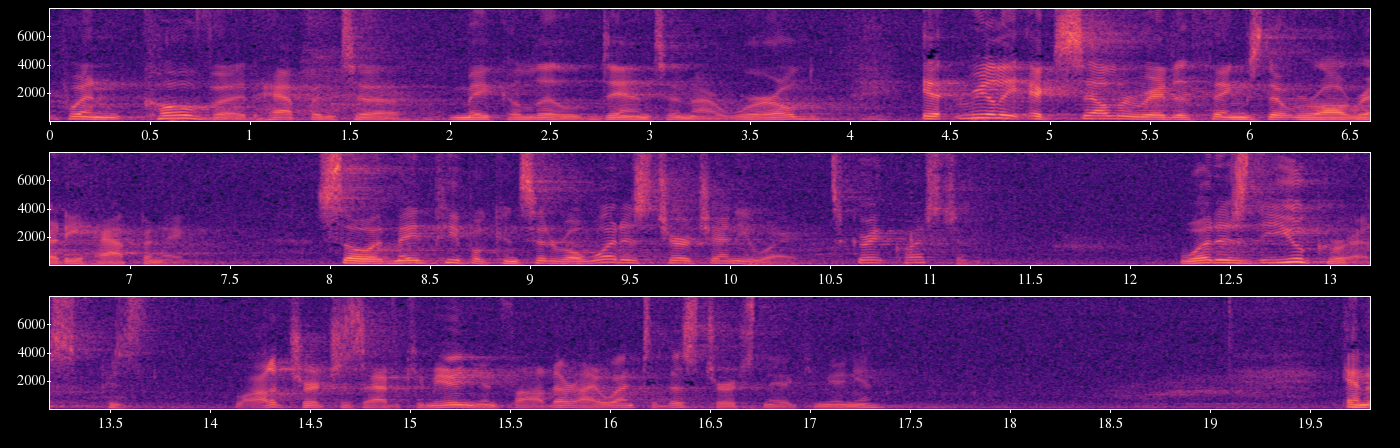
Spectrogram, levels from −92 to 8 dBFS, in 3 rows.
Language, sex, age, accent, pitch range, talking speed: English, male, 60-79, American, 115-150 Hz, 165 wpm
